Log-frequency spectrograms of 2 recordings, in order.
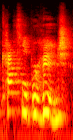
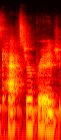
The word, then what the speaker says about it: Casterbridge: I constantly mispronounce this as The Mayor of Castlebridge. I do realize that is a slip up if I do it. I do understand that it is Casterbridge.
